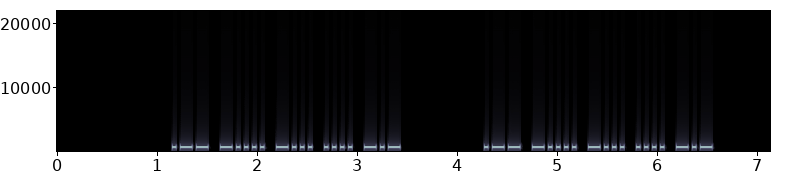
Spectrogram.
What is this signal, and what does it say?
Morse code, heard as a keyed tone, about 30 wpm, 700 Hz. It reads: W6BHK W6BHK
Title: USA Call Signs - 5 Characters - Repeated 2x - 30wpm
